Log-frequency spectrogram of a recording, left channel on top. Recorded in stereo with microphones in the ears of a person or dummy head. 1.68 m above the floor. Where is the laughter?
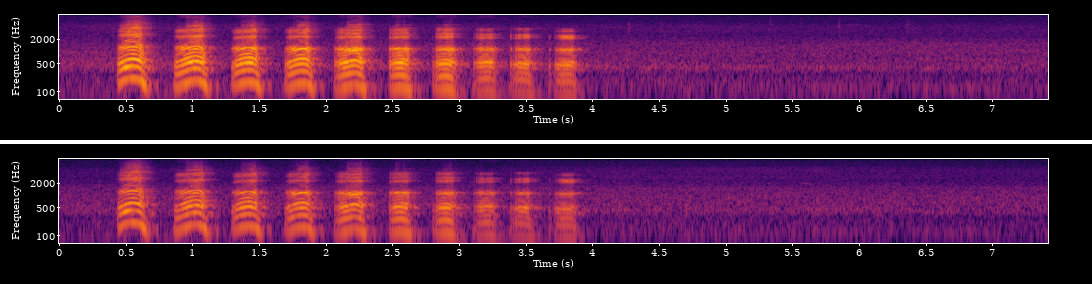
20° left (ahead or behind), 0.6 m.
